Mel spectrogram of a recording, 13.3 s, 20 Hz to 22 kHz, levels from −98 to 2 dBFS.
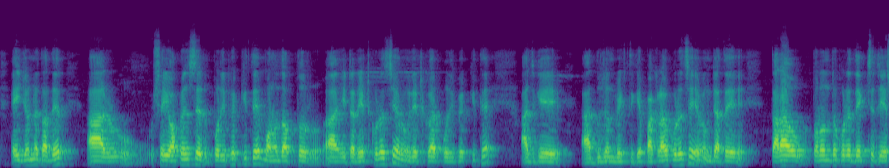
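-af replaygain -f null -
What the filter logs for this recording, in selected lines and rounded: track_gain = +1.1 dB
track_peak = 0.452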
